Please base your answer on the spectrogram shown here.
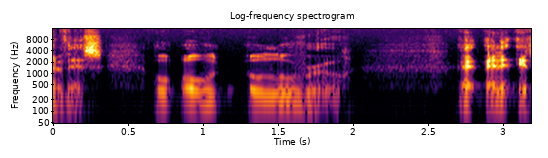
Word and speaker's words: Uluru: help me I get I get my correct pronunciation of this uluru and it said it's I'm told it's one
